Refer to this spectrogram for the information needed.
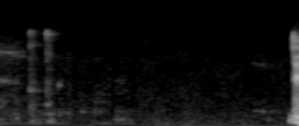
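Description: A few quick keyboard keystrokes tap as someone types in the dark, followed by near silence, then a single louder clack right at the end. No one speaks.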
